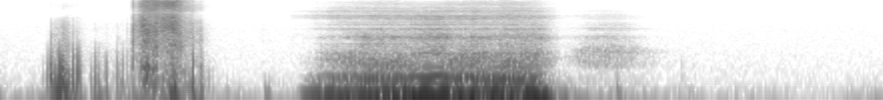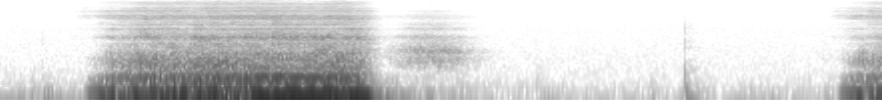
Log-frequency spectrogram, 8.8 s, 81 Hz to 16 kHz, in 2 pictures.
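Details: Roommate's loud, bad snoring recorded while the listener was still awake at 4:30 am; snoring.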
